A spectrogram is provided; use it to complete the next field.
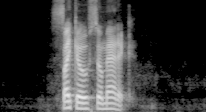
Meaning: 1. Pertaining to physical diseases, symptoms, etc. which have mental causes 2. Pertaining to both the mind and the body
- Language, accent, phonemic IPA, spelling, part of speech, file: English, US, /ˌsaɪkoʊsəˈmædɪk/, psychosomatic, adjective, En-us-psychosomatic.ogg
